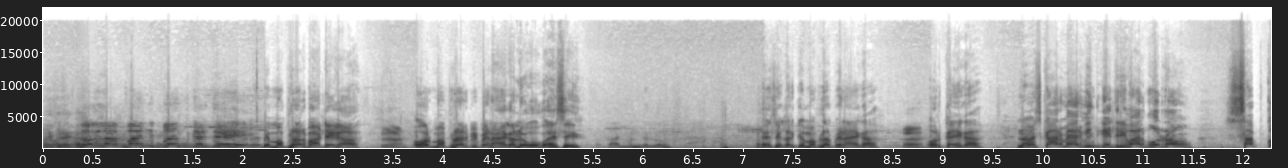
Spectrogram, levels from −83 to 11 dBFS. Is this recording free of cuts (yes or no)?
no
